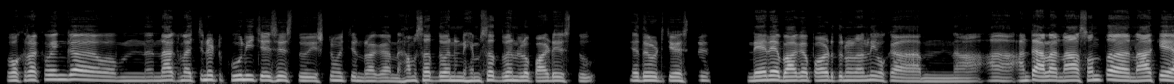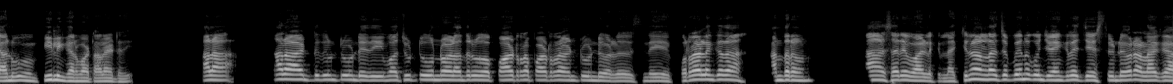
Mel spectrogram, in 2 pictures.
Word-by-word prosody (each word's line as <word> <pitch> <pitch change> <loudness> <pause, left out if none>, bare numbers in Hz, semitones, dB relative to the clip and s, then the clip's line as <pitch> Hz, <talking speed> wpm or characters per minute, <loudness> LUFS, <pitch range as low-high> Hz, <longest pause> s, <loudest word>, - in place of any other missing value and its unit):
ఒక 185 - -2
రకమంగా 220 +2 +2 0.3
హ్మ్, 175 -1 -5 0.4
నాకు 195 -3 +1
నచ్చినట్టు 205 +2 -1
కూనీ 215 +1 +4
చేసేస్తూ. 190 -1 -1
ఇష్టం 190 +6 -6
వచ్చిన 175 0 -5
రాగాని 155 -2 -4
హంసధ్వనిని 180 0 0
హింసధ్వనిలో 180 0 0
పాడేస్తూ. 165 -1 -2 0.5
ఏదోకటి 180 -1 0
చేస్తే. 175 +2 -3 0.5
నేనే 195 +2 +5
బాగా 185 +1 +4
పాడుతున్నానని 185 +1 +1
ఒక - - -7 0.3
హ్మ్ 145 - -5 0.6
ఆహ్, 165 -2 -3
అంటే 180 +4 +1
అలా 190 +1 +4
నా 185 - +6
సొంత 205 +2 -1 0.3
నాకే 185 +3 +3
అనుభవం 180 -1 -1
ఫీలింగనమాట 165 -8 +1
అలాంటిది. 140 -3 -4 0.8
అలా 205 0 +4 0.6
అలాంటిది 230 -3 +2
ఉంటూ 215 0 -6
ఉండేది. 195 -2 -1
మా 200 - 0
చుట్టూ 215 0 -4
ఉన్నోళ్ళందరూ 205 0 +1
'ఆ - - -1
పాడరా 205 0 +2
పాడరా' 200 0 0
అంటూ 190 0 -6
ఉండేవాళ్ళు. 165 -3 -3
స్నేయి 165 -1 -4
కుర్రాళ్ళం 220 +5 +3
కదా! 220 -2 +2 0.4
అందరం. 195 -1 +1 0.7
ఆ! - - +3 0.2
సరే 200 +1 +2
వాళ్ళకి 165 -5 0
నచ్చినా 200 +11 0
నచ్చకపోయినా 225 +2 +1
కొంచెం 205 -2 +1
ఎంకరేజ్ 195 0 -1
చేస్తూండేవారు. 195 +3 0
అలాగా 185 -2 +1
190 Hz, 140 wpm, -24 LUFS, 175-205 Hz, 0.8 s, నా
